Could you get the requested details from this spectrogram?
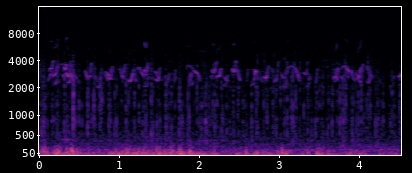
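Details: High, looping chirps from several chickens repeat through the recording, partly masked by louder low-pitched thumping and rumbling noise.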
